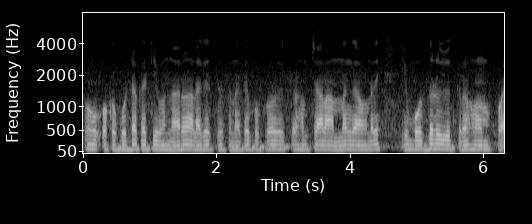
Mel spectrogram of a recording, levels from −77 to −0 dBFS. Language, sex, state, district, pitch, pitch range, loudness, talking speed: Telugu, male, Andhra Pradesh, Chittoor, 90 Hz, 90-95 Hz, -25 LUFS, 160 wpm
